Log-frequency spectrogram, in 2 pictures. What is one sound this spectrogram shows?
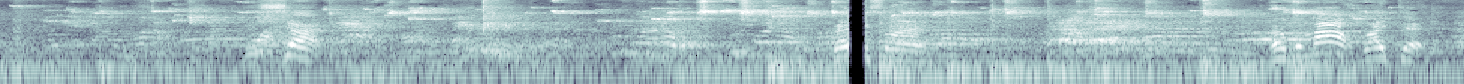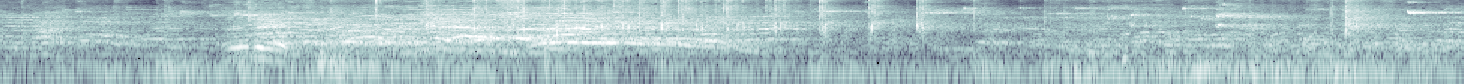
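Spectators chatter and call out in the background.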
